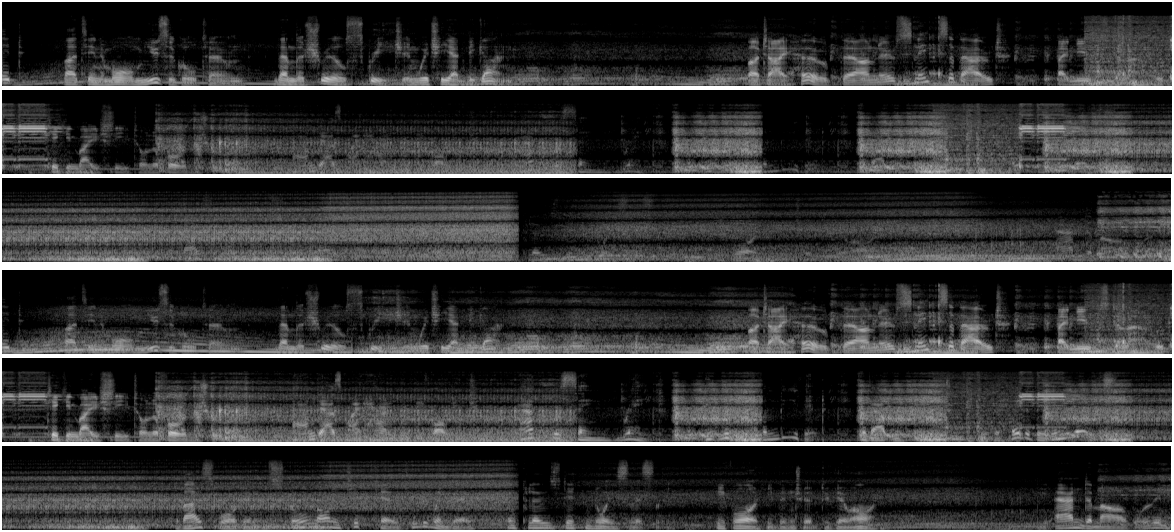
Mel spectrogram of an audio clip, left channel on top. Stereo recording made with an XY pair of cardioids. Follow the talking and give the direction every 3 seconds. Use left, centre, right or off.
left, left, centre, right, right, right, right, right, right, right, right, right.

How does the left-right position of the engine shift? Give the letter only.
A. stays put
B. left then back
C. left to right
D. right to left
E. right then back
D.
